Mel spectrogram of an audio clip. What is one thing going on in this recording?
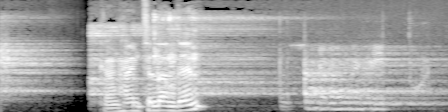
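A small electronic device plays short, echoing bursts of garbled sound separated by fading silence.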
